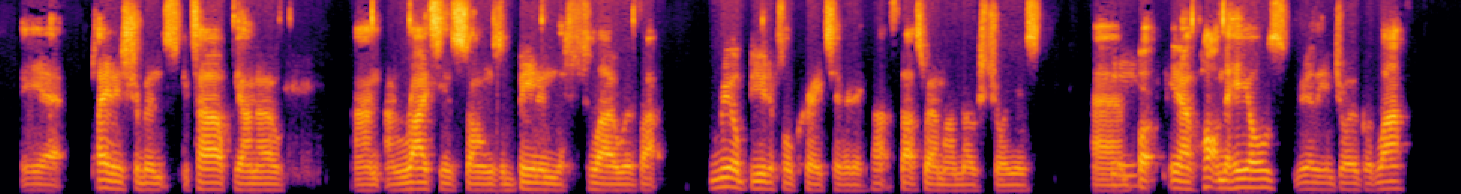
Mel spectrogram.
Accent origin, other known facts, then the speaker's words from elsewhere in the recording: Manchester, North West England, United Kingdom; moved away as an adult; now in New Zealand; I was born and bred in Manchester in the north of England.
